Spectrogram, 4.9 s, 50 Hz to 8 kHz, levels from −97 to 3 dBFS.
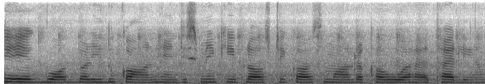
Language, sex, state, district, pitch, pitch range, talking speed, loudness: Hindi, female, Punjab, Pathankot, 250 Hz, 245-265 Hz, 175 wpm, -16 LUFS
